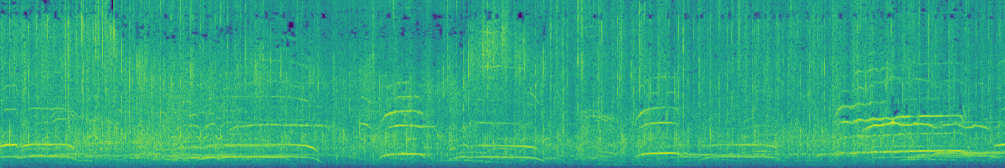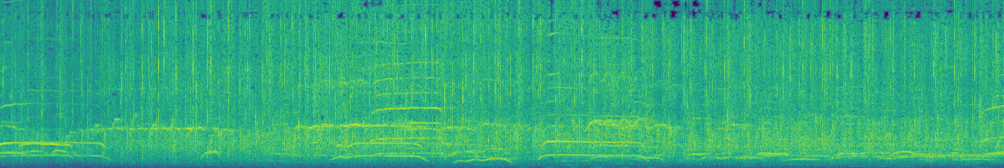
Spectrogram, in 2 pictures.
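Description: Audience applauding and cheering: steady clapping throughout, with many voices calling out and whooping over it.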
